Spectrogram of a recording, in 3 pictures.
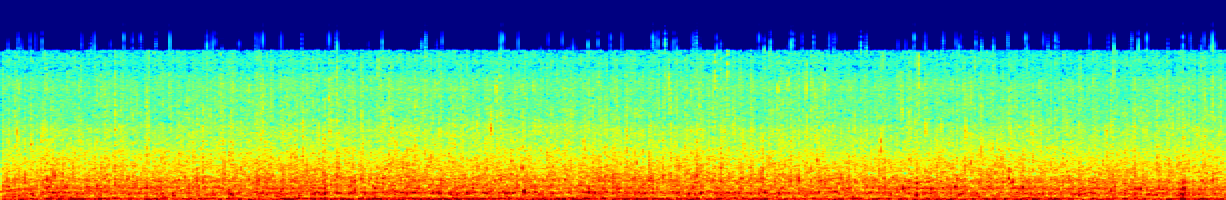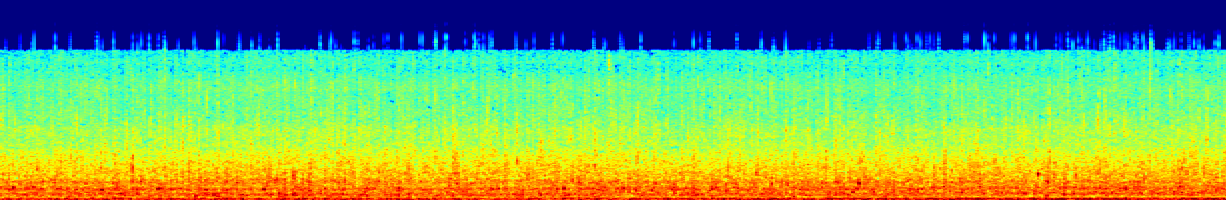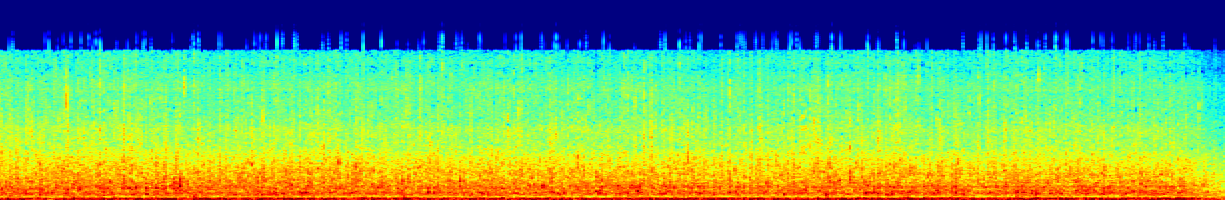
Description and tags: Close mic recording of a small river ford in UK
